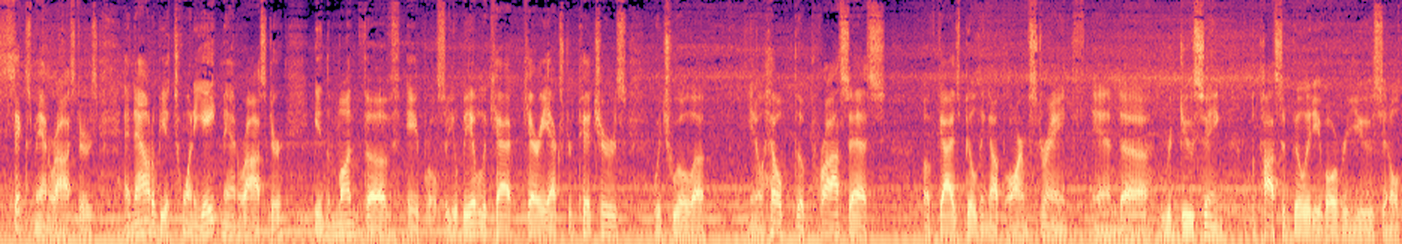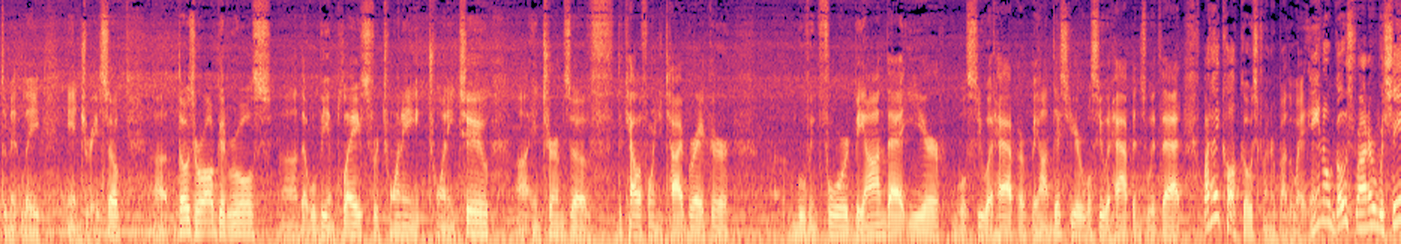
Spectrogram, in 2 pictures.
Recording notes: This week he's recording from Salt River Fields at Talking Stick in Scottsdale, Arizona.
